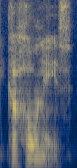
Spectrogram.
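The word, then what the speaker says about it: cojones: Rocky should be seeing kajon because he never saw it written down if you saw that written down you would mispronounce it if you didn't know the J sounds like an H but he only heard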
